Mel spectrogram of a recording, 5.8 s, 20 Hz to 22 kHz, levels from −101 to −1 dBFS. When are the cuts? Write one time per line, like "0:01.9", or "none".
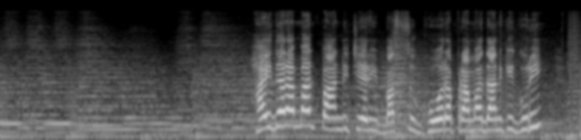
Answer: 0:00.9

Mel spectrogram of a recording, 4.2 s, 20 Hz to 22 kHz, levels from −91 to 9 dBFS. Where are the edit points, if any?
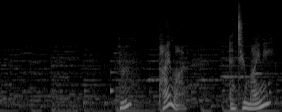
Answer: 0:01.8

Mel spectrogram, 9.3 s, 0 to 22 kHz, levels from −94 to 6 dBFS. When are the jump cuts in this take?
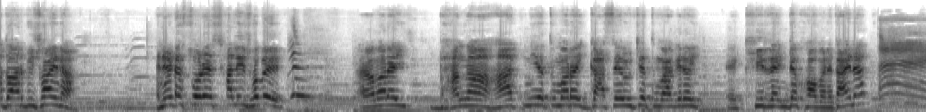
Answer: none

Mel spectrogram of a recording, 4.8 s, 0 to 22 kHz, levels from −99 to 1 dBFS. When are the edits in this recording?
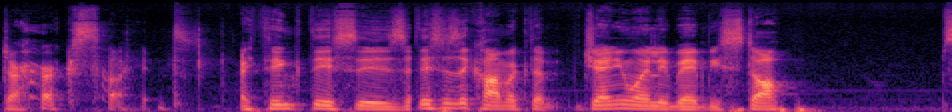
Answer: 0:01.2

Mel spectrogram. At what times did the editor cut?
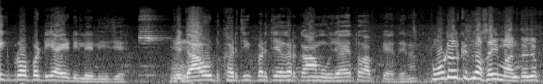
none

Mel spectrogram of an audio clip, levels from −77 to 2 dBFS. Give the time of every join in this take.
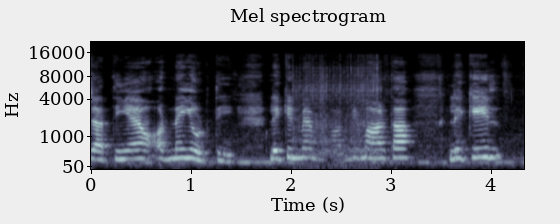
0:02.5

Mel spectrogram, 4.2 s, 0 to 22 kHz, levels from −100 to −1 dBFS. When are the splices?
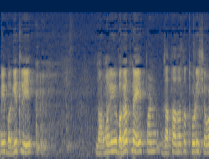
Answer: none

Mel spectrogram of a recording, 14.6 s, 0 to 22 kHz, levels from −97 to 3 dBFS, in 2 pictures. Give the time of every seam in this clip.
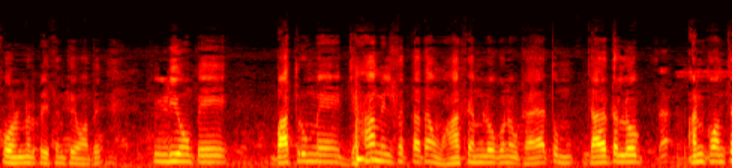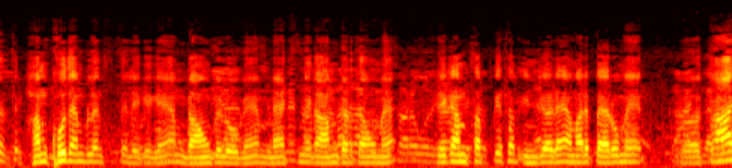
0:07.4

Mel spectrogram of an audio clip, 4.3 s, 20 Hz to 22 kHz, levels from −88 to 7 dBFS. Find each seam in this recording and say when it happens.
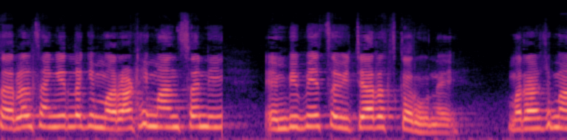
0:01.8

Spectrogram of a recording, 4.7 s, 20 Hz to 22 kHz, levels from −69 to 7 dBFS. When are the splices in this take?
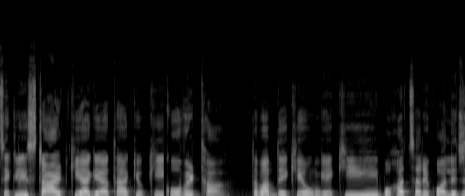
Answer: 0:01.6

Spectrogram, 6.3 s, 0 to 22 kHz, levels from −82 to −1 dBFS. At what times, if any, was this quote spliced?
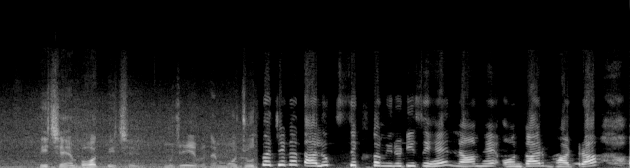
0:02.6

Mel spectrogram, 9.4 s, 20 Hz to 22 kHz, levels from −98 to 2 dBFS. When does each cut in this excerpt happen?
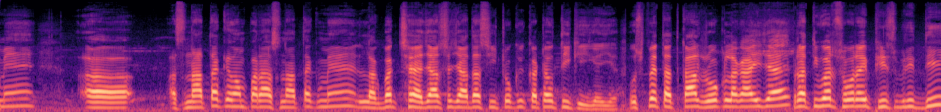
0:06.2
0:07.9

